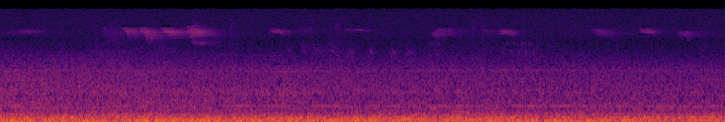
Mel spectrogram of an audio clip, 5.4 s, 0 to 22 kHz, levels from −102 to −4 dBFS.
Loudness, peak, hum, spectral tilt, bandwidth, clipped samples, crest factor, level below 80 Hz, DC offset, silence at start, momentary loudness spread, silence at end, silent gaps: -46 LUFS; -28 dBFS; none; -6.5 dB/octave; 16.5 kHz; under 0.1%; 14 dB; -46 dBFS; under 0.1%; 0 s; 2 LU; 0 s; none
